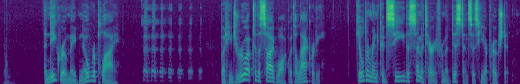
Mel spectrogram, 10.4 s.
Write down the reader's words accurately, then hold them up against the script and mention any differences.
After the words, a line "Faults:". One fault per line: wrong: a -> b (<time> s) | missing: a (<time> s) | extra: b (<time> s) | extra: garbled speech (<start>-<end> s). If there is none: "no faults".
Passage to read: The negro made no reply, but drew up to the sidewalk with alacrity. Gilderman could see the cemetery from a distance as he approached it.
The negro made no reply, but he drew up to the sidewalk with alacrity. Gilderman could see the cemetery from a distance as he approached it.
Faults:
extra: he (4.5 s)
